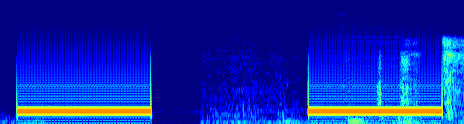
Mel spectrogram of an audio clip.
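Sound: telephone ringback tone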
